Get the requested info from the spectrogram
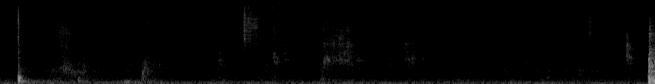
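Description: Quiet room tone with a sharp click just after the start, then a few faint rustles and small knocks.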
